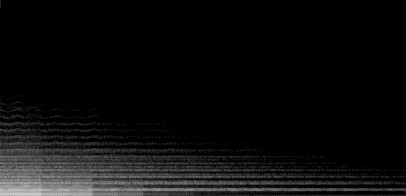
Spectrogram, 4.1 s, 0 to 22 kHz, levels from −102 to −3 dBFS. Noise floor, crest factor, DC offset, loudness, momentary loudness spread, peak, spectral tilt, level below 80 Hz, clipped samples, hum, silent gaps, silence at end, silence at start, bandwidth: -75 dBFS; 20 dB; under 0.1%; -29 LUFS; 27 LU; -14 dBFS; -9 dB/octave; -82 dBFS; under 0.1%; 50 Hz at -85 dBFS; none; 2.45 s; 0 s; 6.2 kHz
